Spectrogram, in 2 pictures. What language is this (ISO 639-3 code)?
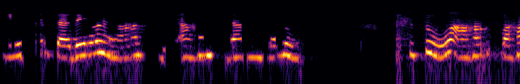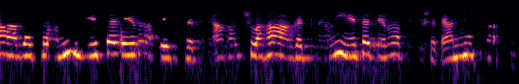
san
